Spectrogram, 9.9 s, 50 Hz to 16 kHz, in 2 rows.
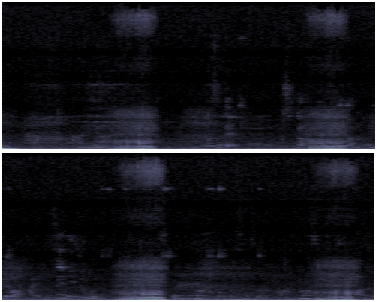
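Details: Sleeping baby: soft, low snores with each breath, about 24 a minute, in a quiet room; infant snoring.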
